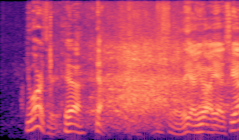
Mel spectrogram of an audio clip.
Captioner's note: laughter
